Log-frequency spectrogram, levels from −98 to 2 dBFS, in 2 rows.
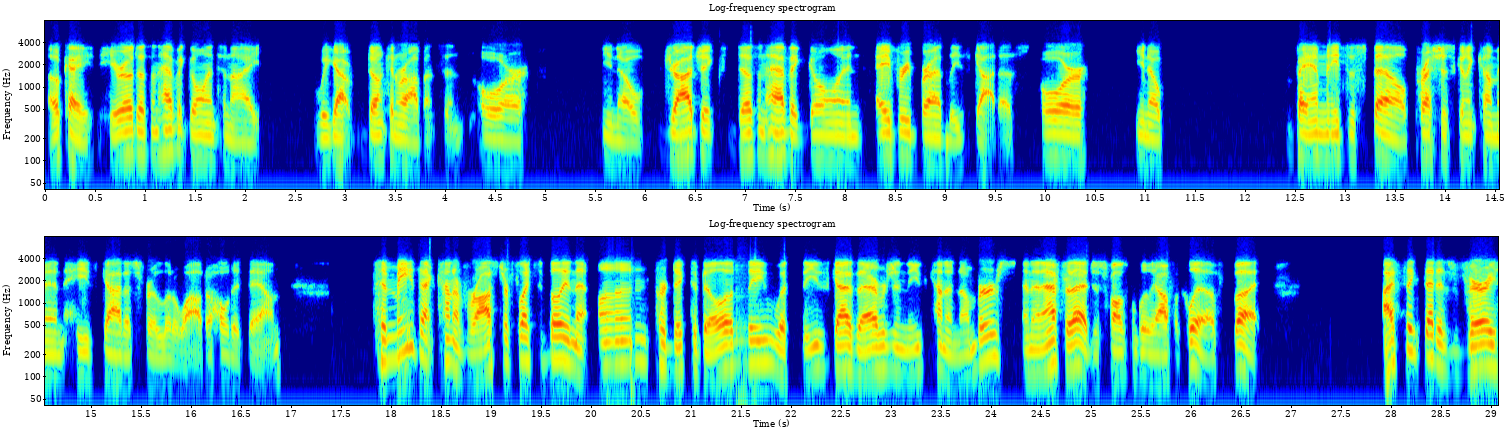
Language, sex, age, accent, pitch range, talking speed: English, male, 40-59, American, 110-155 Hz, 165 wpm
